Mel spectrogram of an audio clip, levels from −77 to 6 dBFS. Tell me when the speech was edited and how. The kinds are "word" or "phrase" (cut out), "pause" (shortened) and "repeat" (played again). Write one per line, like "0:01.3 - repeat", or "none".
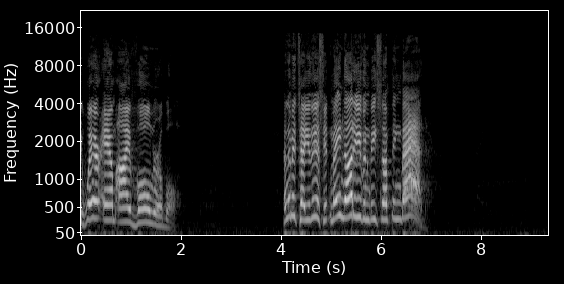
none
